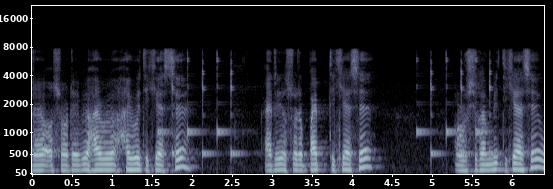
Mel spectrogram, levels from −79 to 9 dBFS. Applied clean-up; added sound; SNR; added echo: none; Marimba, xylophone; 13 dB; none.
